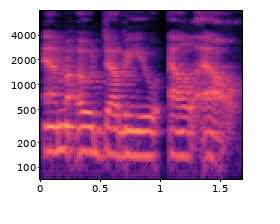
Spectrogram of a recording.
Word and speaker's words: Mowll: And then it's not spelled like it sounds. It's MOWLL. So Dr. Mowll, MOWLL.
